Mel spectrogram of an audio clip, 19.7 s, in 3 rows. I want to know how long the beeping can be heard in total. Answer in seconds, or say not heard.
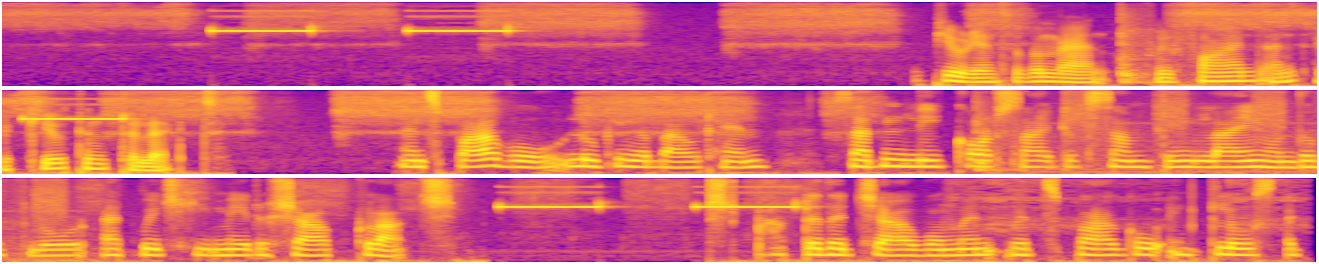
4 s.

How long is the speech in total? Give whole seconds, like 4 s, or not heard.
13 s.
